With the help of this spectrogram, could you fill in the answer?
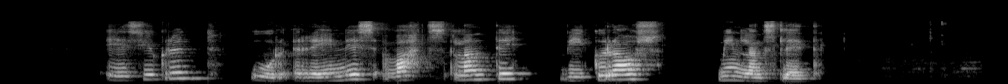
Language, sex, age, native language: Icelandic, female, 50-59, Icelandic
